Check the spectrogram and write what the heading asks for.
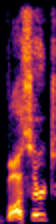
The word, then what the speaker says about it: Bossert: today David oh you know me and name boser boser thank you thank you you got it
